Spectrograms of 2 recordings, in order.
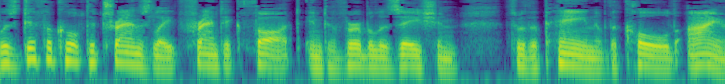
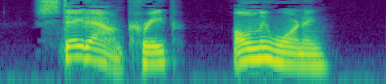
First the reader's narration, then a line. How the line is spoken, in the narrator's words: said in a hard voice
